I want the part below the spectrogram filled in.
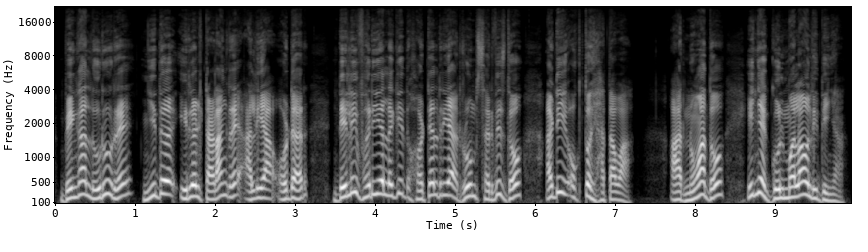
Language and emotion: Santali, angry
